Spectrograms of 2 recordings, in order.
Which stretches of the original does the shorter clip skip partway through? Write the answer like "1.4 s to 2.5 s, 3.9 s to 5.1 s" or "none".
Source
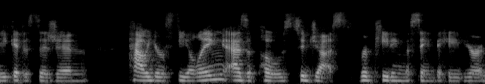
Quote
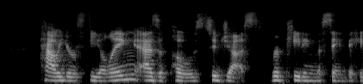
none

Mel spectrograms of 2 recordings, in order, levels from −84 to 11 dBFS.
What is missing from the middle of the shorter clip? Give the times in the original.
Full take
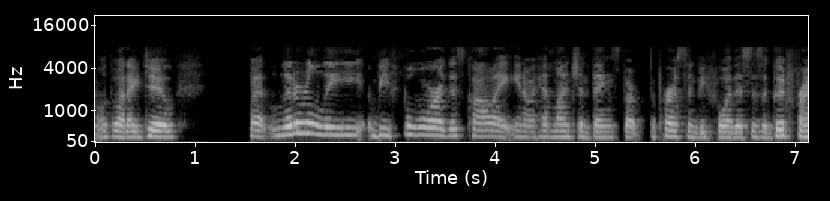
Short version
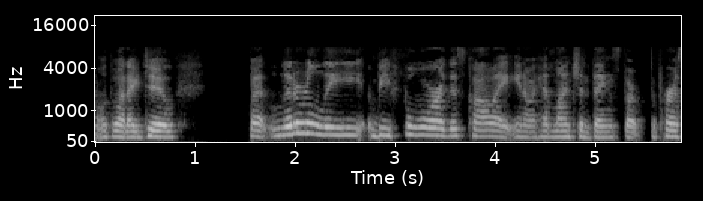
none

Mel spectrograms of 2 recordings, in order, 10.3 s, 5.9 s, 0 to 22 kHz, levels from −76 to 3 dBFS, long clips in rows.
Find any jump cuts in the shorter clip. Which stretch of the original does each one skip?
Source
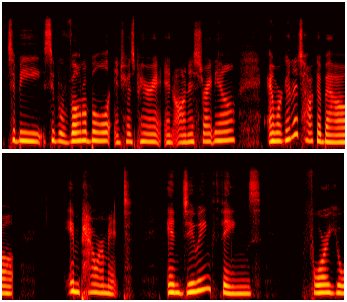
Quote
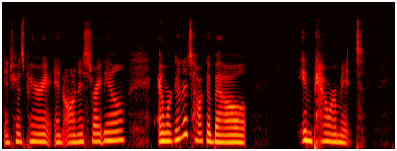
none

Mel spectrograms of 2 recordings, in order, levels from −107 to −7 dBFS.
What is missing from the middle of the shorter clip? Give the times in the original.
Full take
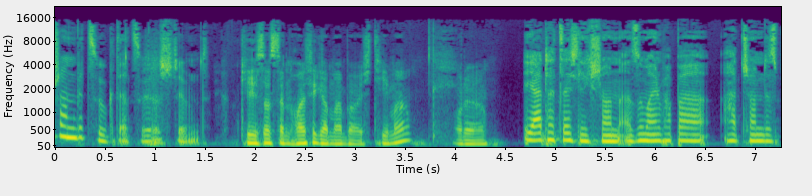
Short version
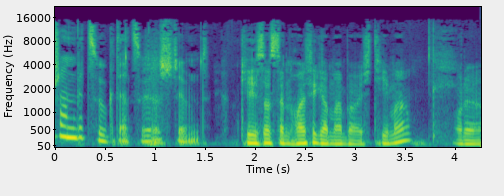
none

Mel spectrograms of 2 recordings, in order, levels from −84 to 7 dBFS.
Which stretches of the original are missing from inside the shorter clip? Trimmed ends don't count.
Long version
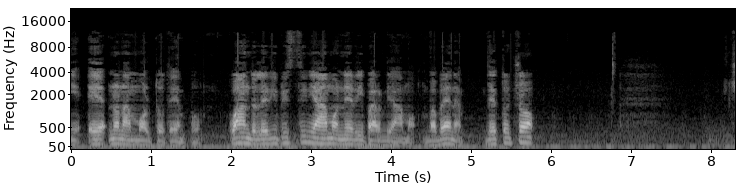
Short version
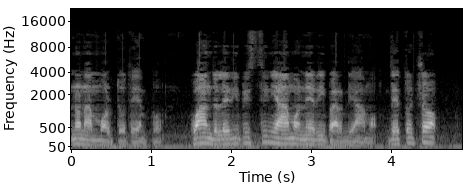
4.4 s to 5.1 s

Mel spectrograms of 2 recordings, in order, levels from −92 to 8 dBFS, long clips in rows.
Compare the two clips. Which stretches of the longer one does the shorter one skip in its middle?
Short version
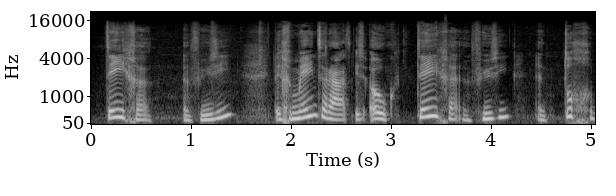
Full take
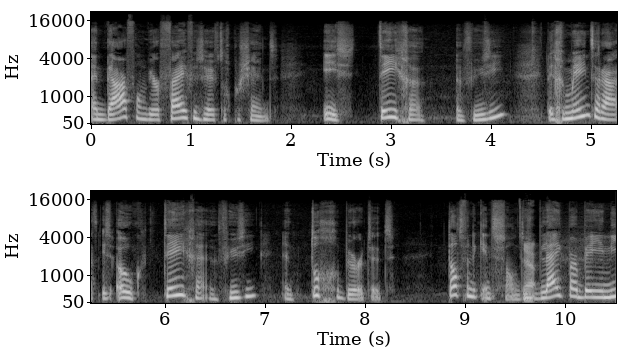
none

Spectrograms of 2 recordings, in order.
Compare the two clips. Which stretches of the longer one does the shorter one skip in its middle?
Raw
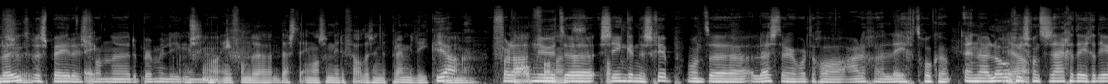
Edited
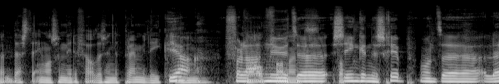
none

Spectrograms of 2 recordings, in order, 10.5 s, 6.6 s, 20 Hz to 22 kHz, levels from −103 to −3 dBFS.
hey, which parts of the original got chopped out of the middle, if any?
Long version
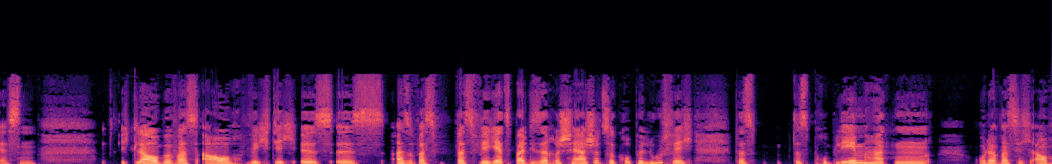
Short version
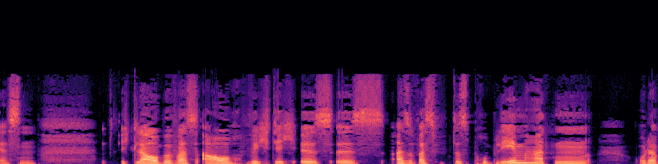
4.5 s to 7.9 s

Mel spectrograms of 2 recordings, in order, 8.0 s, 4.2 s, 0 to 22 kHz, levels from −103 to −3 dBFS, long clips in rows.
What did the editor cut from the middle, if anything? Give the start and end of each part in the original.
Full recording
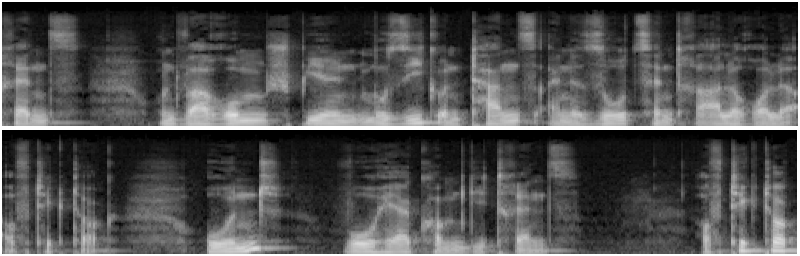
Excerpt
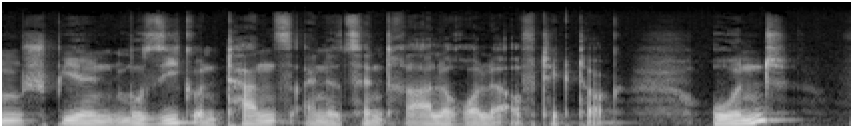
2.9 s to 3.1 s

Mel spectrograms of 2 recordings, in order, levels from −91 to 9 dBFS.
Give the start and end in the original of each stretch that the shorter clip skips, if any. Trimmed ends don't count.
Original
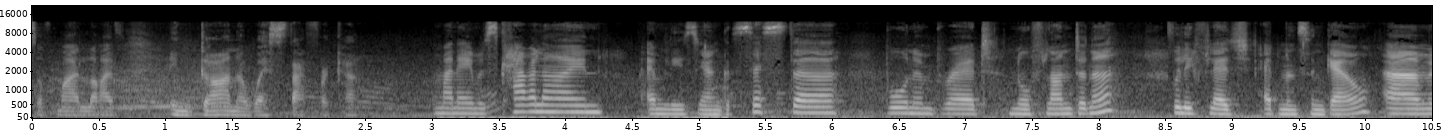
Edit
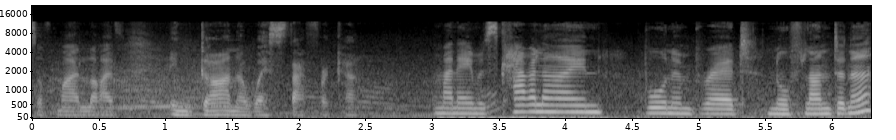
4.5 s to 6.3 s

